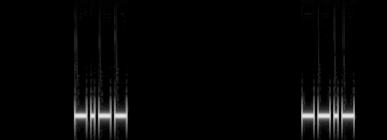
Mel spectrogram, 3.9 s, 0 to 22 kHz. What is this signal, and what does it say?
Morse code, heard as a keyed tone, about 31 wpm, spaced as for 5 wpm, 700 Hz. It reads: YQ
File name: Lesson 38d - Letter q - Two Characters 30wpm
